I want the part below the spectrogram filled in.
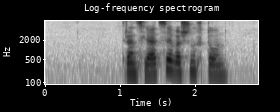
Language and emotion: Russian, neutral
